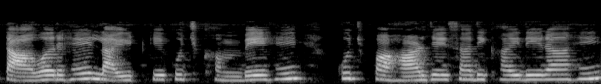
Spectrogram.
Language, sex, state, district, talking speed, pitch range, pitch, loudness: Hindi, female, Punjab, Fazilka, 140 wpm, 210-245 Hz, 220 Hz, -19 LUFS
